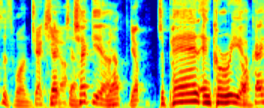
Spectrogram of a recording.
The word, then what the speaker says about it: Czechia: How do you pronounce this one? Czechia.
